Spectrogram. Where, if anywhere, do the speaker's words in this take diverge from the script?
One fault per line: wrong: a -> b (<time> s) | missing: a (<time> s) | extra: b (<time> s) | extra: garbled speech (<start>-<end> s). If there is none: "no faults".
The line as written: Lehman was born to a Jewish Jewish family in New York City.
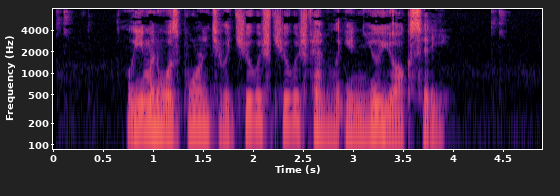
no faults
